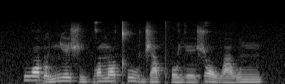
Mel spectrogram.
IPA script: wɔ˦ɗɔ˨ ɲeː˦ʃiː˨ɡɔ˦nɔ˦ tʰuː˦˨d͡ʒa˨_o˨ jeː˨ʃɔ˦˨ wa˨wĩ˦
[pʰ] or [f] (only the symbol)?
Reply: pʰ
